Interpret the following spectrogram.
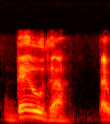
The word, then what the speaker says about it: debt: which in Spanish means de but when you owe money to someone you call it Deb Deb this uh um consonant sound is not pronounced you just say Deb not debt okay debt so debt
